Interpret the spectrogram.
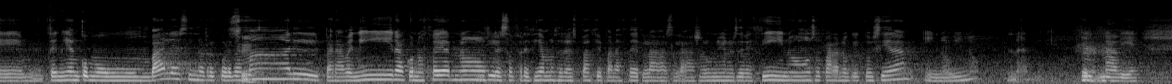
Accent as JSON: {"language": "Spanish", "town": "Madrid", "region": "Community of Madrid", "country": "Spain", "said": "Yo soy de Madrid."}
